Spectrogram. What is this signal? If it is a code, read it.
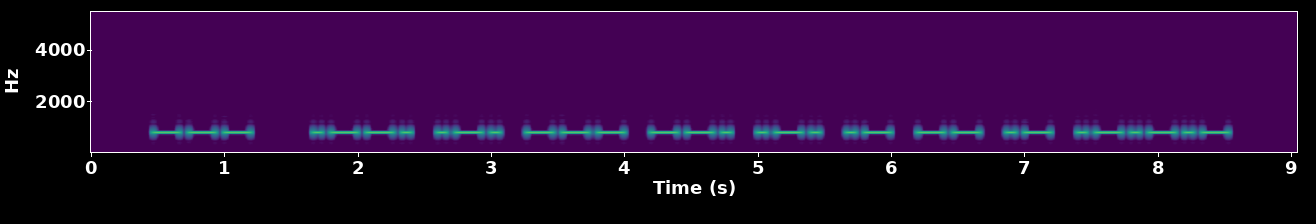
Morse code, heard as a keyed tone, about 18 wpm, 800 Hz. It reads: O PROGRAMA.
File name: audios / portugais / portugais texte en clair 2 vitesse 18 mots minutes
